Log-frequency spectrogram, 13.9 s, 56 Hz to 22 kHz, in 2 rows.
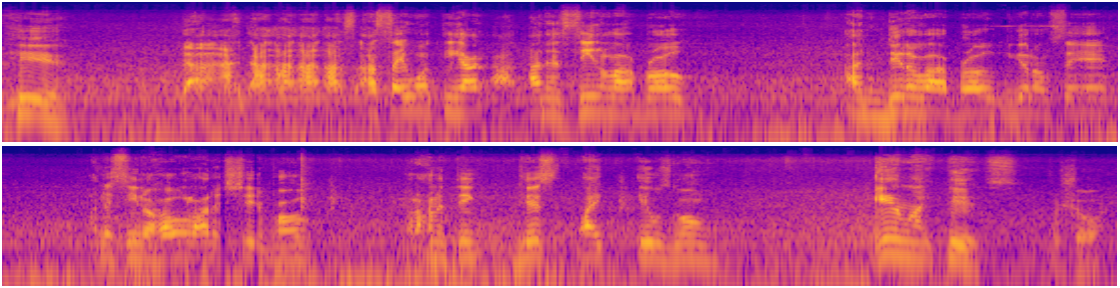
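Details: Stuttering and pausing in an adult man after a severe hand injury from a July 4 blast; his doctor said he would develop PTSD, and he suspects he has some, noting the stuttering worsens when describing the blast.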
